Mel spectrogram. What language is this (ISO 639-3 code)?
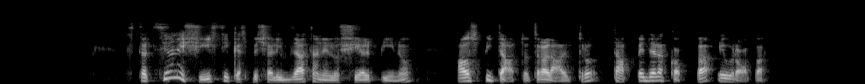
ita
